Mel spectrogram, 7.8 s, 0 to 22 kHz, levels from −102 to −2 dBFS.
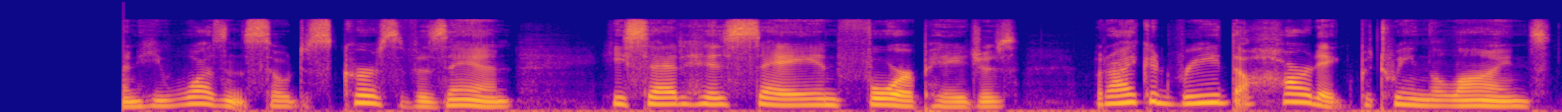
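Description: The first 0.62 s is dead digital silence, and then the speech bursts in at 0.62 s already mid-sound, with no natural onset or fade-in. This is a cut-off start: capture or streaming began late, so the opening of that utterance was never recorded.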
